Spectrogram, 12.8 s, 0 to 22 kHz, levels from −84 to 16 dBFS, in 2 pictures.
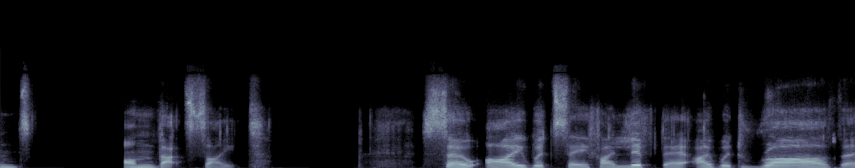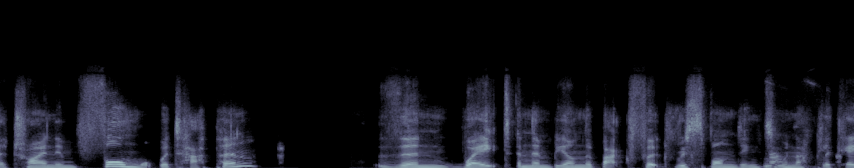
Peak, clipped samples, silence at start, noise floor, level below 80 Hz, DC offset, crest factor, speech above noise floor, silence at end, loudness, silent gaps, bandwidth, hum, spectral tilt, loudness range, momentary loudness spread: -6 dBFS; under 0.1%; 0 s; -87 dBFS; -62 dBFS; under 0.1%; 18 dB; 64 dB; 0 s; -23 LUFS; none; 12.5 kHz; none; -3.5 dB/octave; 5 LU; 10 LU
